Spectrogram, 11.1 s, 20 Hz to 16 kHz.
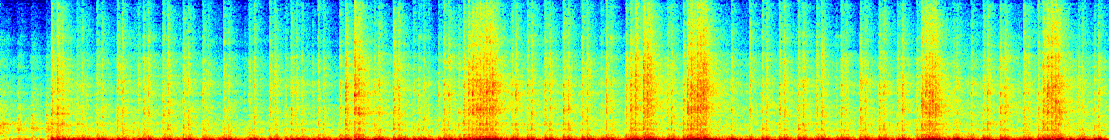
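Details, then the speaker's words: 2008 Polaris RZR 800 EFI twin-cylinder utility vehicle starting and idling: loud, raspy, puffing exhaust leak from a cracked exhaust manifold, pretty bad; Gibson exhaust planned instead of welding. "That exhaust leak, it's pretty bad. Not terrible though."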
